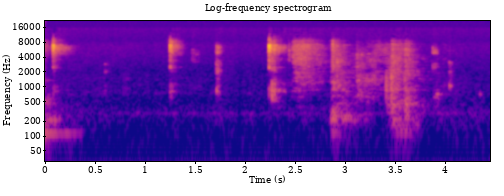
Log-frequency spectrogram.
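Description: Faint, sharp computer mouse clicks arrive a few at a time at irregular intervals, followed by soft rubbing and handling noises as the mouse is dragged. No one speaks.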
